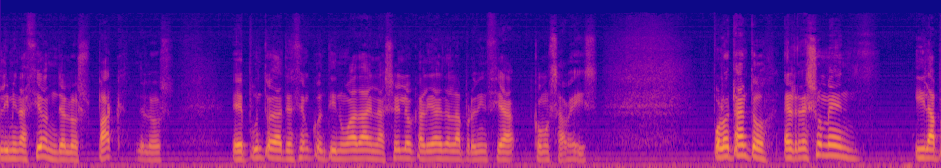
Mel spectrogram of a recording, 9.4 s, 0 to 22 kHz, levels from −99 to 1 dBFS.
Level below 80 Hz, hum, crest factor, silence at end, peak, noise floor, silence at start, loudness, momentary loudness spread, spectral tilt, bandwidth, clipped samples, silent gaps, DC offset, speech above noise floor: -56 dBFS; none; 20 dB; 0 s; -12 dBFS; -53 dBFS; 0 s; -32 LUFS; 20 LU; -6 dB/octave; 16.5 kHz; under 0.1%; none; under 0.1%; 22 dB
